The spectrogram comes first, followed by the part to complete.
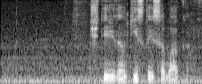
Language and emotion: Russian, neutral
